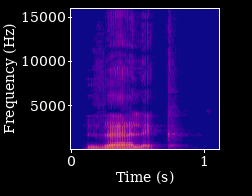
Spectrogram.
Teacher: because it's at the end of the sentence, you don't pronounce that fatha there.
